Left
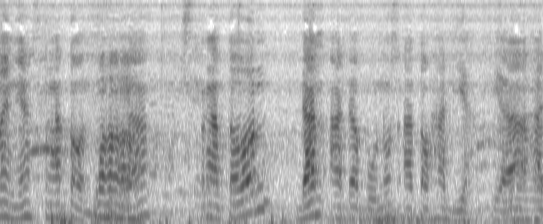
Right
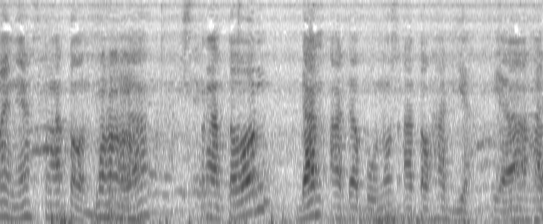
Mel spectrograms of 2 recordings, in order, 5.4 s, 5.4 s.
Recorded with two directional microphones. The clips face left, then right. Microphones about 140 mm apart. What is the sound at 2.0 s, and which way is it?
A man's voice, 20° right (ahead or behind).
